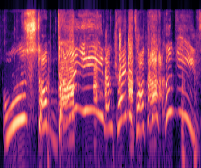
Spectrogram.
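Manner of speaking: high, drawn-out whiny yell. Real, not acted. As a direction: wail it out in protest. Friend dying mid-conversation.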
